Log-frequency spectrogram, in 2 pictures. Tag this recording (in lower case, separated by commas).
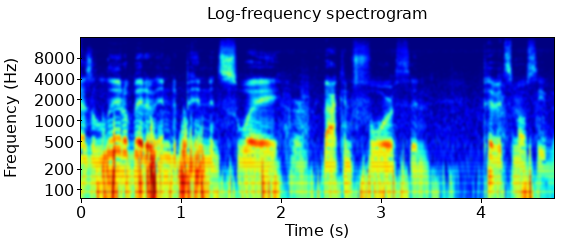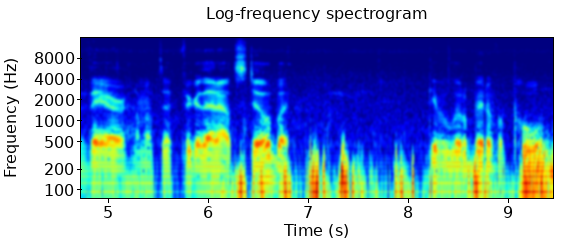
speech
